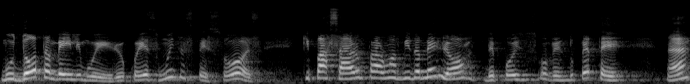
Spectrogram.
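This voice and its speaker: On a very clean recording with a silent background, a woman with a high pitch makes very wide pitch swings. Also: moderate pace. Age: 60s. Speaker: politician. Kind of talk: interview.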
